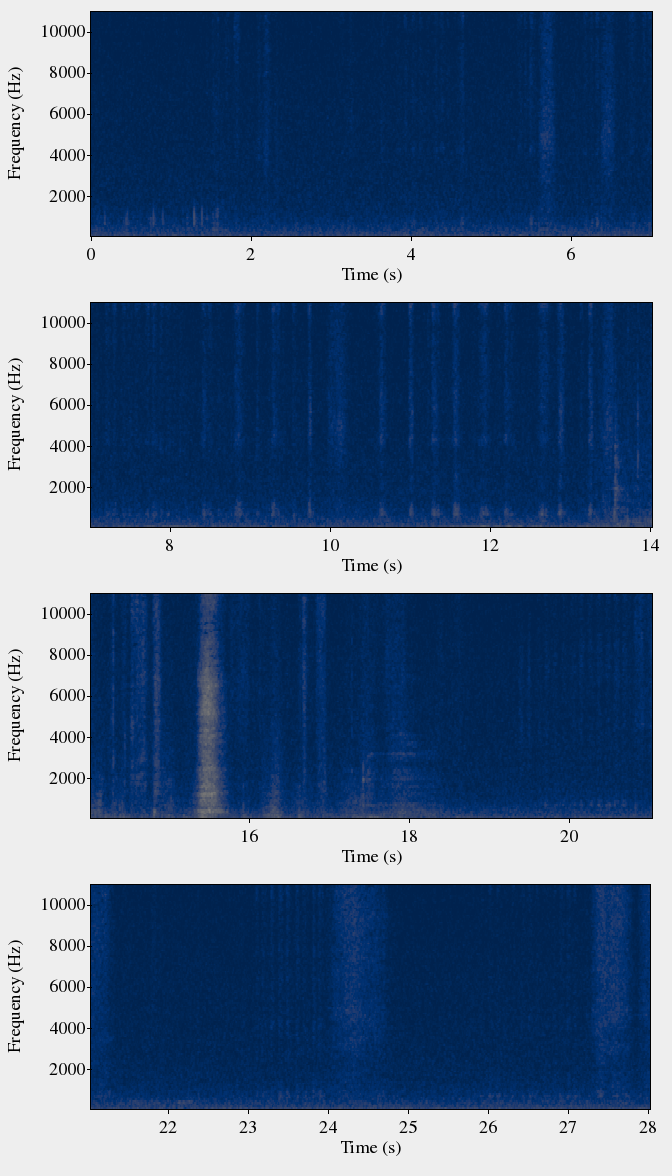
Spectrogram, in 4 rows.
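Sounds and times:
pencil scratching on paper: 5.3s - 13.5s, 19.4s - 21.3s, 23.1s - 24.7s, 25.9s - 28.0s.

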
